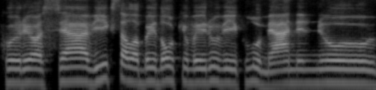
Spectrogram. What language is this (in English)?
Lithuanian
